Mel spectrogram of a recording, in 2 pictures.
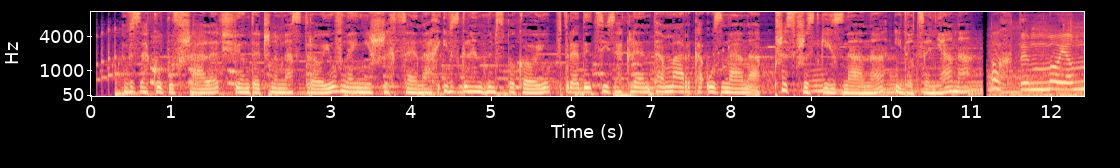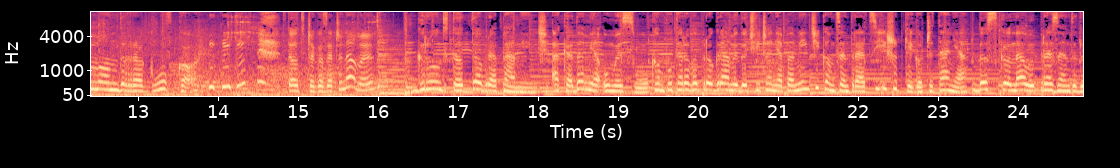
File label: COMMERCIALS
